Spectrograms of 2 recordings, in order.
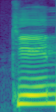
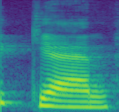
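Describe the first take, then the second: First: केन with long "ay", like "cane"; higher-pitched केन with a closed e vowel; wrong pronunciation. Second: कैन with short open "ae", as in "can"; correct pronunciation. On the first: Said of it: "नहीं पढ़ेंगे". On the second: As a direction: say कैन with open vowel, falling. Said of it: "इसको पढ़ेंगे कैन". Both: Shown as a demonstration.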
